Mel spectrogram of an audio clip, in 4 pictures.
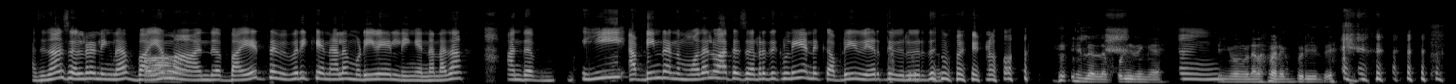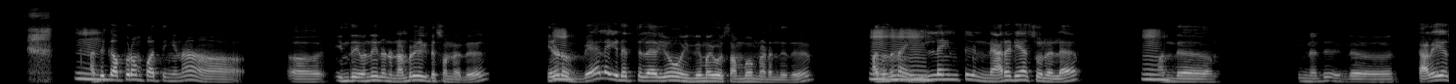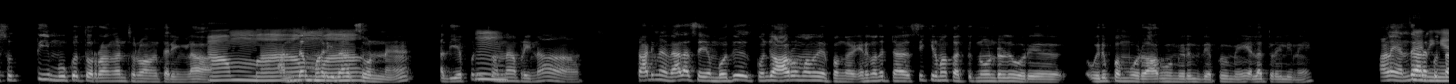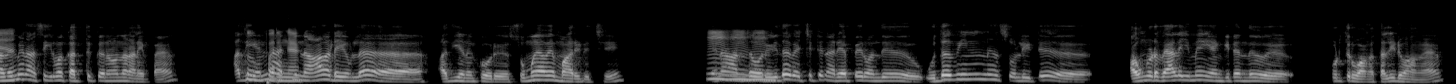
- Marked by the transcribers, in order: other background noise; laughing while speaking: "இல்ல, இல்ல புரியுதுங்க. நீங்க உங்க நிலமை எனக்கு புரியுது"; laughing while speaking: "வேர்த்து விறு விறுத்து போயிடும்"; laugh; "இது" said as "இந்து"; drawn out: "ஆமா, ஆமா"; drawn out: "நாளடைவுல"; drawn out: "உதவின்னு"
- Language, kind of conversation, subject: Tamil, podcast, மற்றவர்களுக்கு “இல்லை” சொல்ல வேண்டிய சூழலில், நீங்கள் அதை எப்படிப் பணிவாகச் சொல்கிறீர்கள்?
